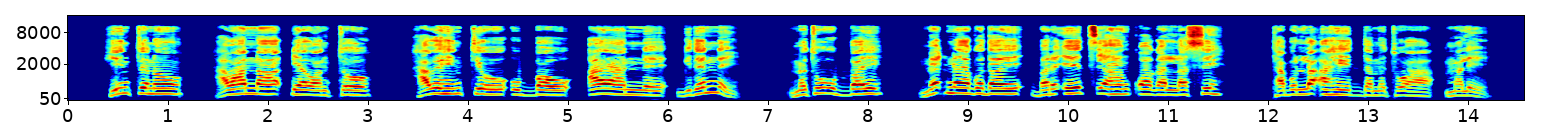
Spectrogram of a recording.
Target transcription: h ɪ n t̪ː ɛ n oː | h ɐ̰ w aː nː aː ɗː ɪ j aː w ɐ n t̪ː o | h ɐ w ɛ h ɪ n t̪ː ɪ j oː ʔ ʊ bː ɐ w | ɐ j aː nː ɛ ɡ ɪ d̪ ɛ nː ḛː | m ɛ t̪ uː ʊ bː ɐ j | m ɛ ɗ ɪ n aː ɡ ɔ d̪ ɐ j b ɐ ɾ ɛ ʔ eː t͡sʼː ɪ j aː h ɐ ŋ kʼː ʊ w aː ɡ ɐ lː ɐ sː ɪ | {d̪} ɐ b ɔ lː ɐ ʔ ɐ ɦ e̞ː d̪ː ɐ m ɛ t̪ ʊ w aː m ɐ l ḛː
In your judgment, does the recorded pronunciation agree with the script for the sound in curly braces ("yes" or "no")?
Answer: no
